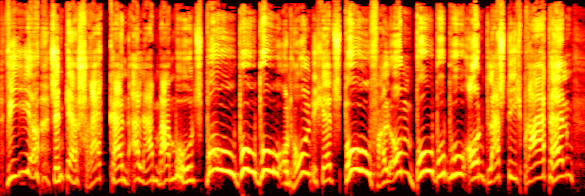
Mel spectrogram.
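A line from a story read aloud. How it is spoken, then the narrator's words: Screaming at full volume. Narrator (German): schrien so laut sie konnten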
